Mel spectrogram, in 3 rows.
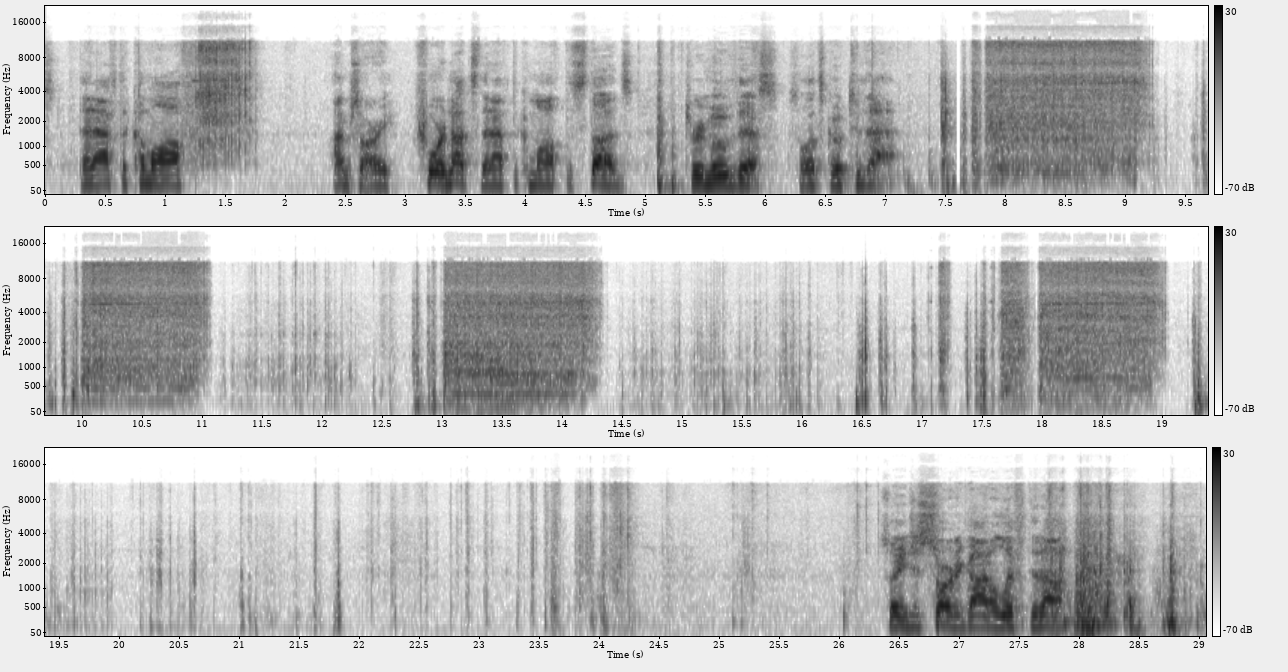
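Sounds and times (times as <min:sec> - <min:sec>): power tool spinning nuts off: 0:07.7 - 0:09.3, 0:09.9 - 0:11.1, 0:12.8 - 0:14.4, 0:17.1 - 0:19.1.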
